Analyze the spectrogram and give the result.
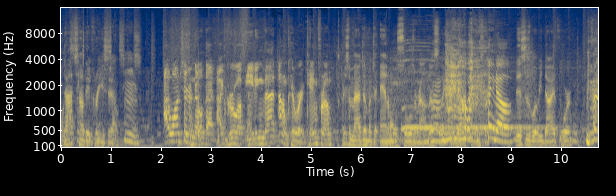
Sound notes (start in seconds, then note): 7.6 laughs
